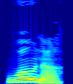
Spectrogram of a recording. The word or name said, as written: wauna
